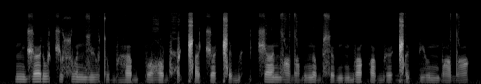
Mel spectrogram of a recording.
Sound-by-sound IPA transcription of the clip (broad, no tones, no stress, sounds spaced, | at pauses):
n d͡ʒ œ ɾ u t͡ʃ ə sʷ ə n z y tʷ ə b ɦ ɐ b p u ʁʷ ɪ b ħ ʊ ǁ ɐ t͡ʃ œ ǁ ɪ b | t͡ʃ ɐ n z ʊ dˤ ɐ b ŋ ə b s ø b m b u qʷ ɪ b ø ɡ͡ǁ ə pʲ u m b ɐ dˤ ɐ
